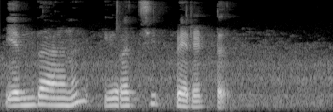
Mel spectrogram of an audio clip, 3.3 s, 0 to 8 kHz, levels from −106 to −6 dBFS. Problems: none marked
